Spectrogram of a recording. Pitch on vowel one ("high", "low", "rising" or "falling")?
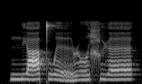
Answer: rising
